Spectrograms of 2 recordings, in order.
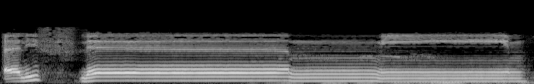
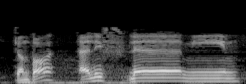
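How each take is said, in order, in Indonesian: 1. Vokal pada lam dibaca sangat panjang. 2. Vokal pada lam dibaca pendek. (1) "Lam mim, enam harakat. Saya ulangi" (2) "Jika membacanya kurang dari enam harakat, maka kurang sempurna"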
